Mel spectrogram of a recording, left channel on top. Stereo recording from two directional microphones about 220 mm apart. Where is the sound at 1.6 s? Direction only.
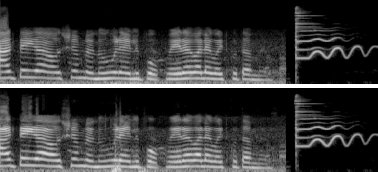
15° left (ahead or behind).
